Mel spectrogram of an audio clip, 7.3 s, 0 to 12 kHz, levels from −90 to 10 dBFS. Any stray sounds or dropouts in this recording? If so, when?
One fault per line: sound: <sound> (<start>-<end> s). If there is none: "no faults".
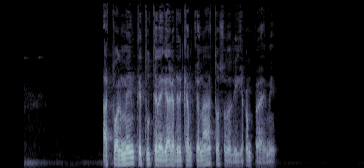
no faults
